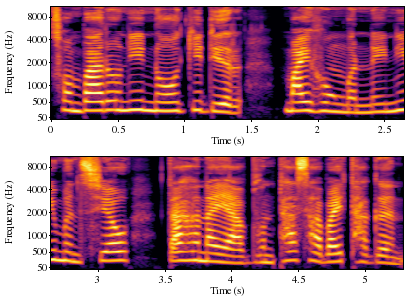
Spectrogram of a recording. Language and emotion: Bodo, neutral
